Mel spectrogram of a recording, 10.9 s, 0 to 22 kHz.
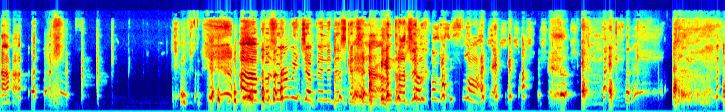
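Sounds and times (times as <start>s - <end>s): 
laughter: 0.0s - 1.7s, 2.9s - 8.6s
person coughing: 0.6s - 1.1s, 2.7s - 4.4s, 8.2s - 10.8s
speech: 3.0s - 8.0s.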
